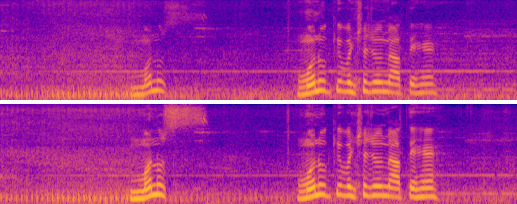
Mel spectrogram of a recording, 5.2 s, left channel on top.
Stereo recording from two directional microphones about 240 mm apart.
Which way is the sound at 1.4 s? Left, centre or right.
Right.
